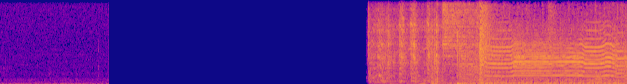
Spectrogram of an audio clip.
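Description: A motorcycle engine fires up after a brief silence, roaring loud, then revs higher and holds a steady, throaty growl to the end.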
